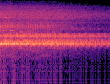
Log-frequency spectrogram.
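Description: The tail of an electronic logo-sting jingle: a sustained high synth tone with a hiss above it, fading out steadily after the beat has stopped.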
